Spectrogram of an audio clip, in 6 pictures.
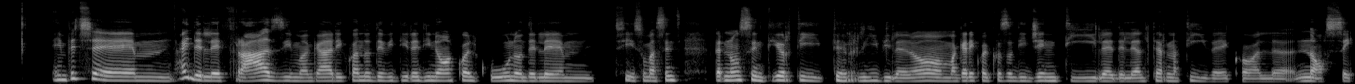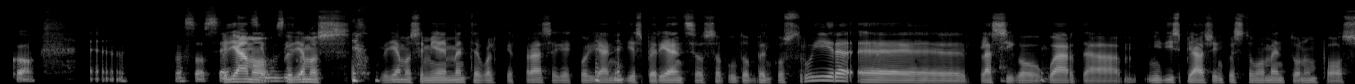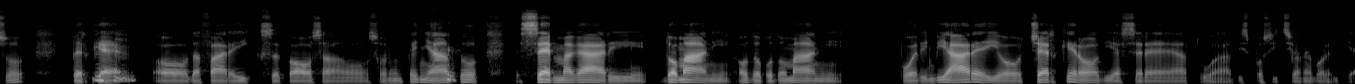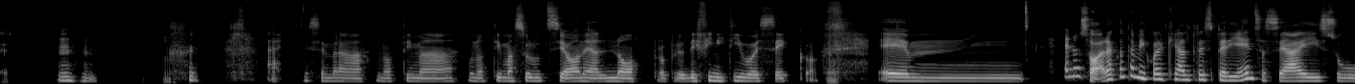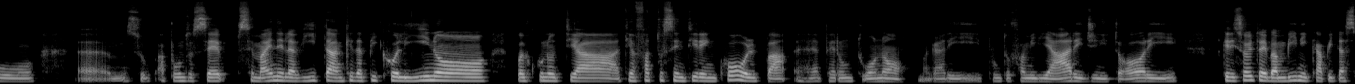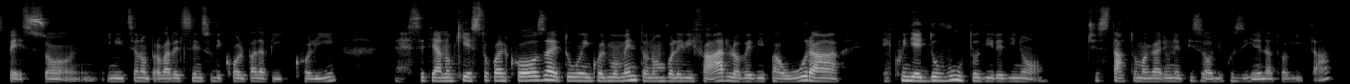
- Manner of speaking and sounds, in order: chuckle; tapping; giggle; chuckle; chuckle; chuckle; tsk
- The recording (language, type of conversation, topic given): Italian, podcast, Come gestisci il senso di colpa dopo aver detto no?
- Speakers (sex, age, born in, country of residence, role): female, 35-39, Latvia, Italy, host; male, 40-44, Italy, Italy, guest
